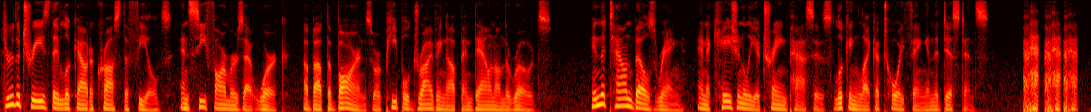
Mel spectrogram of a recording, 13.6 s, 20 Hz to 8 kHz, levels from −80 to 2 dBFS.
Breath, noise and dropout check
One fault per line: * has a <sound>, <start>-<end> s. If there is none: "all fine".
* has a laugh, 12.8-13.5 s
